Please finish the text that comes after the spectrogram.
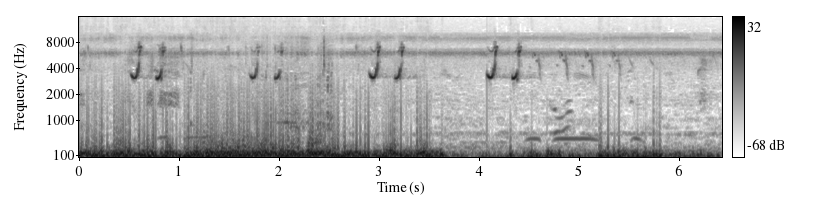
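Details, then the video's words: Rain quail mating call from Hubli, India: sharp, high, hooked notes in quick doubled pairs, each pair about a second apart, over a heavy low rumble, with soft lower whistles from other birds in the background. "Rain Quail mating call"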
